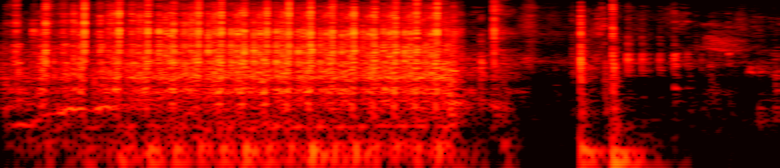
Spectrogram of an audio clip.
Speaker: I probably need a new needle in this machine too you can hear a loud sound when it's puncturing the paper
